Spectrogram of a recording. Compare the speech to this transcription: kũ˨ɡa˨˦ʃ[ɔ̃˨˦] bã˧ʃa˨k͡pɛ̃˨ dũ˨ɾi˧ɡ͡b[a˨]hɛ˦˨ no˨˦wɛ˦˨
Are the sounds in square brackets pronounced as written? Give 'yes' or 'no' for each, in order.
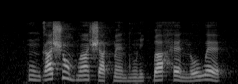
no, no

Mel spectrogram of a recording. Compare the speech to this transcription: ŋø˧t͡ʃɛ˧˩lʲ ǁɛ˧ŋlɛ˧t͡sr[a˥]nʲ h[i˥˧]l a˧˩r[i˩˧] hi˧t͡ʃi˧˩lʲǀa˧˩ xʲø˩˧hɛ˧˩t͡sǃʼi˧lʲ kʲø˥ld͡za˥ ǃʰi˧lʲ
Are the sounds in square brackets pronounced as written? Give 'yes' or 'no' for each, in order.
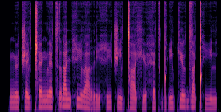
yes, yes, yes

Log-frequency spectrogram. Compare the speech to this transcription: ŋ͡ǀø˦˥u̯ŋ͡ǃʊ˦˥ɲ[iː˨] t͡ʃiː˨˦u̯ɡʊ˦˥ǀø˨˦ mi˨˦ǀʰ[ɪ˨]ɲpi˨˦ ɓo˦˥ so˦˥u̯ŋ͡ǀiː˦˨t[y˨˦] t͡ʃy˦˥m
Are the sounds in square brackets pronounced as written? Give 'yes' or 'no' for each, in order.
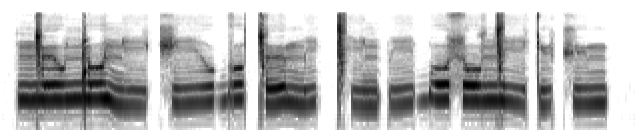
yes, no, yes

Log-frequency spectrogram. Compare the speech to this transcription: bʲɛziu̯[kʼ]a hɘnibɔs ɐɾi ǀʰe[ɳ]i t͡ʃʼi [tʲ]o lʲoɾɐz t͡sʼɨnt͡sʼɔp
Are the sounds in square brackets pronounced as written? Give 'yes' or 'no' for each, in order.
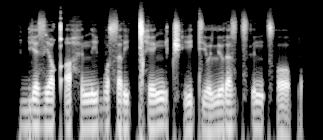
no, no, yes

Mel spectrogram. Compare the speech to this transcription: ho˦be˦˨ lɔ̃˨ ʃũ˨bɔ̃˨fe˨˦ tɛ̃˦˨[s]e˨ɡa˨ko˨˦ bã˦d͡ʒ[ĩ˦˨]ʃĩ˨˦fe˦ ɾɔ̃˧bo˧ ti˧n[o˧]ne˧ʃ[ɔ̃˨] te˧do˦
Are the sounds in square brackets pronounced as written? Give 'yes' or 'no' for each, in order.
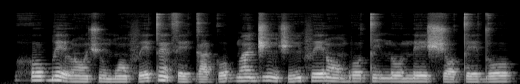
yes, yes, yes, no

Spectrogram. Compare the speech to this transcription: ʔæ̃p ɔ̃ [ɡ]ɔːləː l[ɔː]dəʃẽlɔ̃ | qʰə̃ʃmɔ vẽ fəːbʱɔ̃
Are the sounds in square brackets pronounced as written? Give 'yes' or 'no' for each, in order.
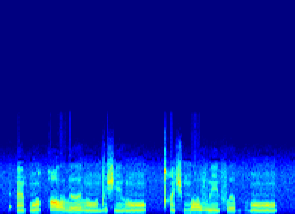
no, no

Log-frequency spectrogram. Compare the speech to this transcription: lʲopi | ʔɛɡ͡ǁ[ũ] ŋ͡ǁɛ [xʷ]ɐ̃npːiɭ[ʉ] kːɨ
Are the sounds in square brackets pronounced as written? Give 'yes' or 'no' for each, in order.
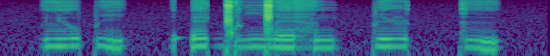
no, no, no

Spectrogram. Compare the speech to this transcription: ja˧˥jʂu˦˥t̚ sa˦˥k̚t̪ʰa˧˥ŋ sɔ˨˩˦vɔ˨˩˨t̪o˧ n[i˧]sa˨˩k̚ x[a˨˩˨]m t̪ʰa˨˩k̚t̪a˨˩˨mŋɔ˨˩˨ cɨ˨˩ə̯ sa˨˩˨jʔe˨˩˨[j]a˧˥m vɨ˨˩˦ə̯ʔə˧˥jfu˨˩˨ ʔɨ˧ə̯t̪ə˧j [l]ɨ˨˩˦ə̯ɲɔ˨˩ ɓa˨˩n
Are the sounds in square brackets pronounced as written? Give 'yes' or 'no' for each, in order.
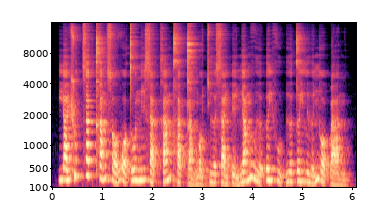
yes, no, no, yes

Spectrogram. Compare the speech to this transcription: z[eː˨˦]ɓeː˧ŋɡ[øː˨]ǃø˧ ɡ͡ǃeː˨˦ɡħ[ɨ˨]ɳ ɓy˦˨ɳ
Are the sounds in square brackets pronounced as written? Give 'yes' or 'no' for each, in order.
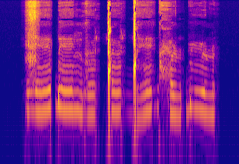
yes, yes, no

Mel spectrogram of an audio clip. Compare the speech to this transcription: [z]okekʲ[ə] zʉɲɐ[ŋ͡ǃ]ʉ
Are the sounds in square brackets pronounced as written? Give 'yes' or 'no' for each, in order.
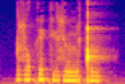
yes, no, no

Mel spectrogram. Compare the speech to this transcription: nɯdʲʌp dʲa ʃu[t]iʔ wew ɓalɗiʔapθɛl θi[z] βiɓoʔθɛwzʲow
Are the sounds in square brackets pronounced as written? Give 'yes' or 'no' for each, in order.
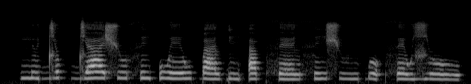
no, no

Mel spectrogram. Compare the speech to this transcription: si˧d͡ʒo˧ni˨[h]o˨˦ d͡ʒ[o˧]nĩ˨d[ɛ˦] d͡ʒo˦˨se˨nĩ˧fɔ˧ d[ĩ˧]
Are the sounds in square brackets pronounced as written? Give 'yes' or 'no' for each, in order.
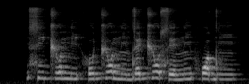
yes, no, no, yes

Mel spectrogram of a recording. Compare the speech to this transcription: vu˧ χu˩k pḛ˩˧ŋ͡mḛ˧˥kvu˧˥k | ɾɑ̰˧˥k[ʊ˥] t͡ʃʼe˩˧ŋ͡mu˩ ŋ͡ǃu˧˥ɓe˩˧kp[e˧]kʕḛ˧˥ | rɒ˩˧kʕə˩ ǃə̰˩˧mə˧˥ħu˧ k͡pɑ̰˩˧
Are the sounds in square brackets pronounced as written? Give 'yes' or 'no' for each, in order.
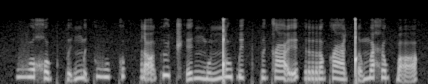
no, yes

